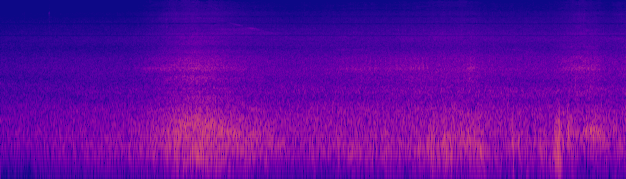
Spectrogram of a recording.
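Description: Four-wheel-drive ute's engine running under load as it tries to tow a bogged caravan through soft sand. It swells about three seconds in and then eases back, with surf and wind behind it.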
